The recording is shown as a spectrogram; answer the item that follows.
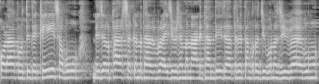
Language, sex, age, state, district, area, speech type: Odia, female, 60+, Odisha, Bhadrak, rural, spontaneous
